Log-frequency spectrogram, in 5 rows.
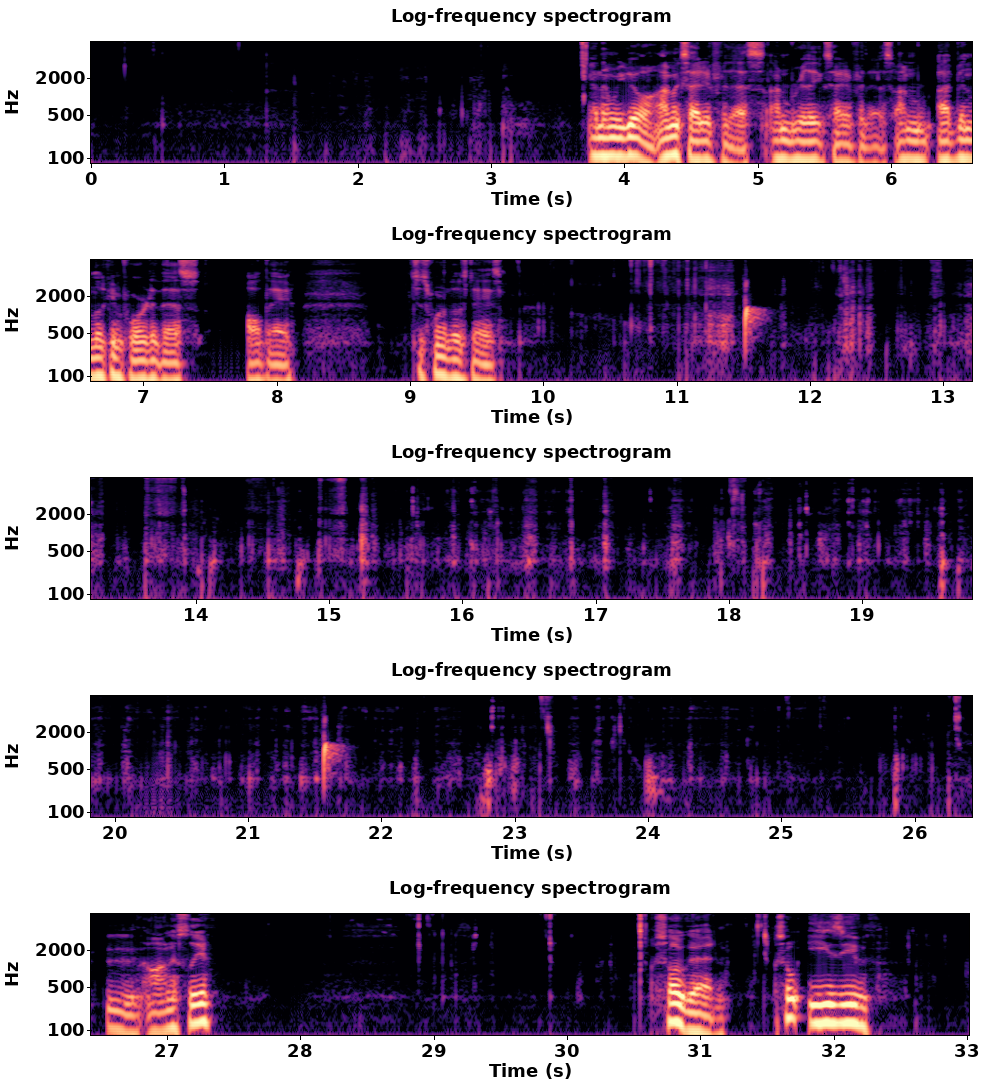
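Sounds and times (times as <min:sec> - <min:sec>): crunchy biting and chewing: 0:09.8 - 0:26.5.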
